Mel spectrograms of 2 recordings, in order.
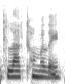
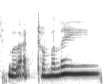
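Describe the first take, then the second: First: Said in the usual way. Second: TOURMALINE stretched slowly, pitched up; "tourmaline" drawn long on a high held note; drawn-out repeat. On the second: Real, not acted. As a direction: repeat it higher, dragging out the end of "tourmaline". Repeats crystal name, stretching it out.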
